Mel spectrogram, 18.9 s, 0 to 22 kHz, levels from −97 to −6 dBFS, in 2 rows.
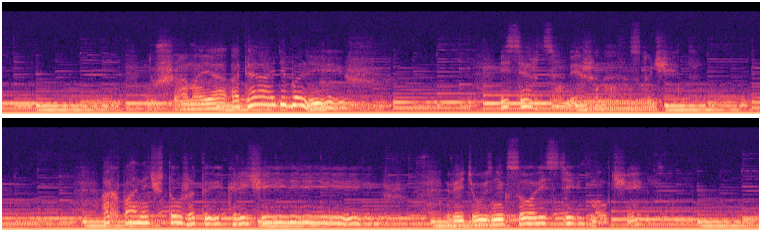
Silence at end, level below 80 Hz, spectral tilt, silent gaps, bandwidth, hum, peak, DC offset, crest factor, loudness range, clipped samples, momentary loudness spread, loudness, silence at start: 0 s; -54 dBFS; -10 dB/octave; none; 7.2 kHz; none; -4 dBFS; 8%; 14 dB; 4 LU; under 0.1%; 10 LU; -20 LUFS; 0 s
